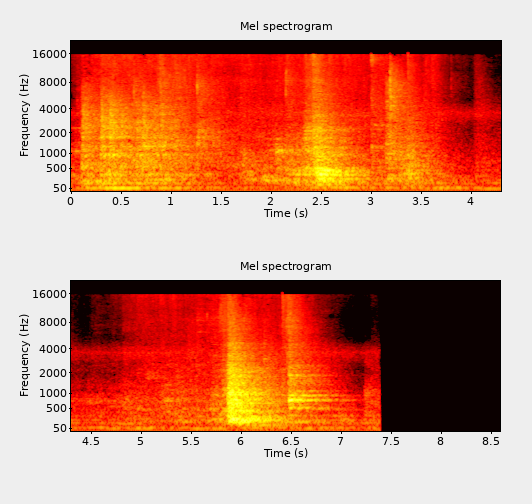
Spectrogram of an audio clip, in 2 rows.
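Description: Stripped Austin-Healey 3000 body shell being turned on a wooden rotisserie: a low rumble with creaking and scraping as it rotates, and two loud clunks, about two and a half and six seconds in. The sound cuts off abruptly shortly before the end.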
